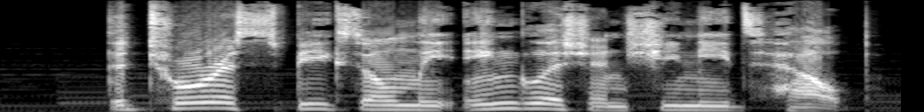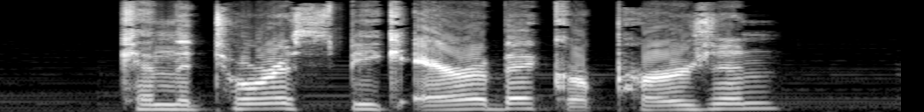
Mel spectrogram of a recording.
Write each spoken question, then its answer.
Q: Can the tourist speak Arabic or Persian?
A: No, she can't. She only speaks English.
